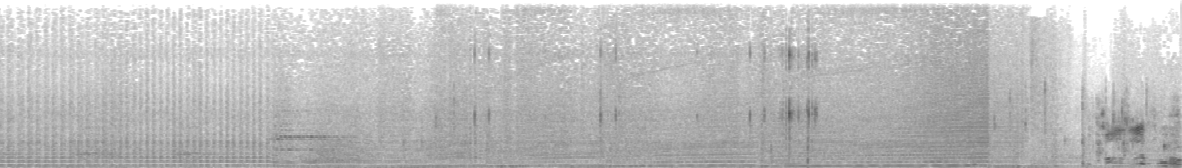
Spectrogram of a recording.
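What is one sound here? Racing car engines idle and then roar as they accelerate, rising through the gears.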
